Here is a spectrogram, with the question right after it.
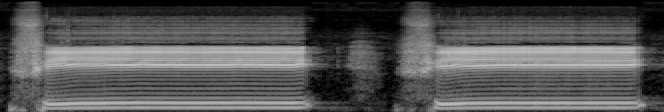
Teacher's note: فا کے بعد یا مدہ ہے تو ایک الف کے برابر فا جو ہے یہ لمبی ہوگی، فا جو ہے وہ لمبا کر کے پڑھیں گے۔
